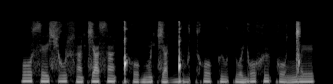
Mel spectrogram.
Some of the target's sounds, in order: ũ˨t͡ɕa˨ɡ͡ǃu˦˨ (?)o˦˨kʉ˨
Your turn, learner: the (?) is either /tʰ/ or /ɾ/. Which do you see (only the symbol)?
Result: tʰ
